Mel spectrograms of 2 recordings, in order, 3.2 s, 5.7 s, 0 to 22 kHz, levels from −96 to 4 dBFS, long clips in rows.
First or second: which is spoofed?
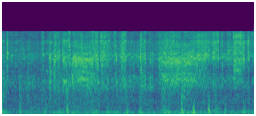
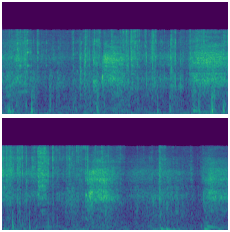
first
